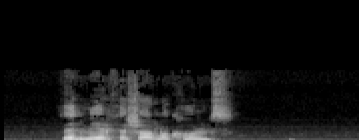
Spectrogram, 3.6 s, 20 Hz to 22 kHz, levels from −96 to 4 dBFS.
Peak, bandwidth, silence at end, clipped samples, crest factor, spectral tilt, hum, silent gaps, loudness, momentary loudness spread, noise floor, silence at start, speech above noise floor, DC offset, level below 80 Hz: -8 dBFS; 11.5 kHz; 1.3 s; under 0.1%; 18 dB; -7 dB/octave; none; none; -24 LUFS; 12 LU; -66 dBFS; 0.65 s; 44 dB; under 0.1%; -60 dBFS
